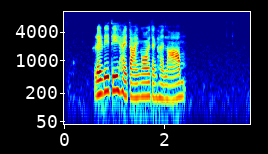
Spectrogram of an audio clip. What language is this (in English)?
Cantonese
